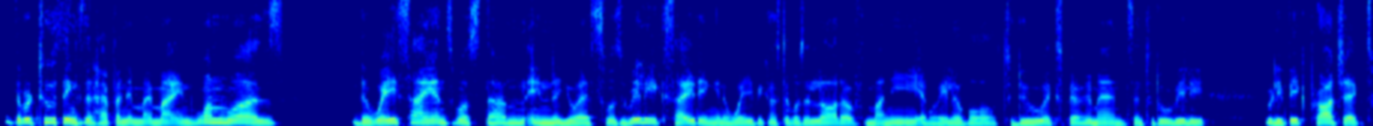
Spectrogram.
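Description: A woman from Austria, a guest coach, telling her story in a thoughtful interview with frequent pauses and restarts. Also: mid-range voice, level tone, a little mellow, no echo, clean studio sound. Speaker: guest, life and leadership coach. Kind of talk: casual interview conversation.

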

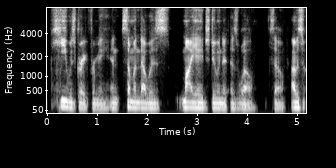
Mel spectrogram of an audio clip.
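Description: A man in his thirties, a sports announcer, telling his story in a casual interview with animated, chatty delivery full of fillers. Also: sits low, no echo, far from the mic.

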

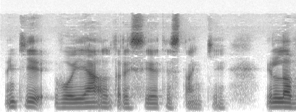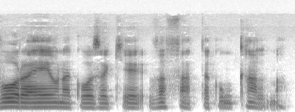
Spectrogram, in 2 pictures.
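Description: A teasing bearded painter in a storybook, read by a man. The voice is gravelly and low-key, with almost no rise and fall, spoken quietly and slowly. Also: little pitch movement. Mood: dry teasing.

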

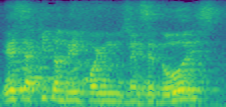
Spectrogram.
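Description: A workshop leader with a Brazilian accent speaks to a class of schoolchildren like a kindergarten teacher, encouraging them with simple instructions and checking questions. His voice is a little high, at a moderate pace. The roomy indoor classroom sounds echoey, with faint background noise.

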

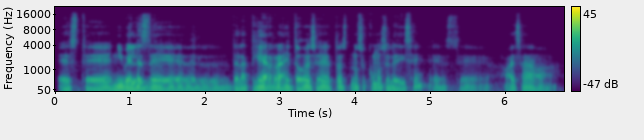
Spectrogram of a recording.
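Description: A man's voice: on the low side, level tone, measured pace, vocal fry. A man with a Mexican accent hosting a podcast in a casual, conversational way. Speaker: podcast host.

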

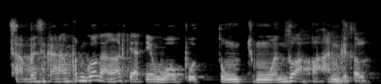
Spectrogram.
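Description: A man's voice: medium pitch, fast, a little hiss or hum. A man from Indonesia with a Jakarta accent, explaining himself in casual slangy chat mixed with English. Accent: Indonesian, Jakarta colloquial.

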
